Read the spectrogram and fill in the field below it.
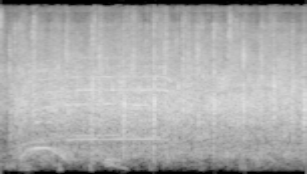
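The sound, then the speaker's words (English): Steady, dense applause from an audience, many hands clapping together at an even loudness for a few seconds, with a faint tonal whistle or whoop rising briefly near the start. “Let's give them a round of applause, right?”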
